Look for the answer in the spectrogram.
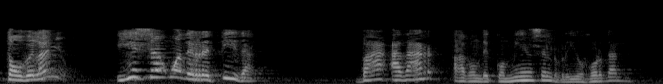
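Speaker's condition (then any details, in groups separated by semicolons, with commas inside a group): No condition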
